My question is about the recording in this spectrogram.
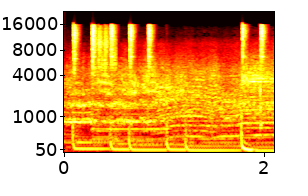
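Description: Music with a deep bass beat and fast hi-hat ticks, with a drifting car's engine and squealing tyres underneath.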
